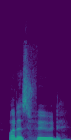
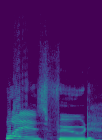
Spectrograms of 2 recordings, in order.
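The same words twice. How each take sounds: First: Said in the usual way. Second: Slow dramatic question. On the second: Pretend.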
